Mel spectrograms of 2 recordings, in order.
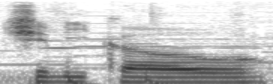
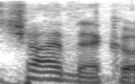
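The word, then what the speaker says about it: Chimecho: for these pokemon so like i think chineko was like chimiko someone said right but it is chime echo right but the thing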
